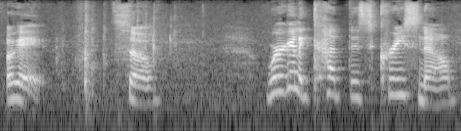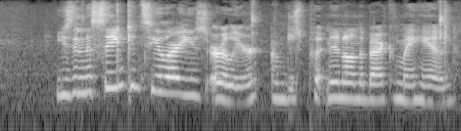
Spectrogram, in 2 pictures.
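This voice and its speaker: A woman's voice: fairly high pitch, expressive, a little slow, slight background noise. A drunk woman chatting casually through a makeup tutorial for viewers, giggly and rambling, playful and self-deprecating with some swearing. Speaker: beauty vlogger presenting a makeup tutorial.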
